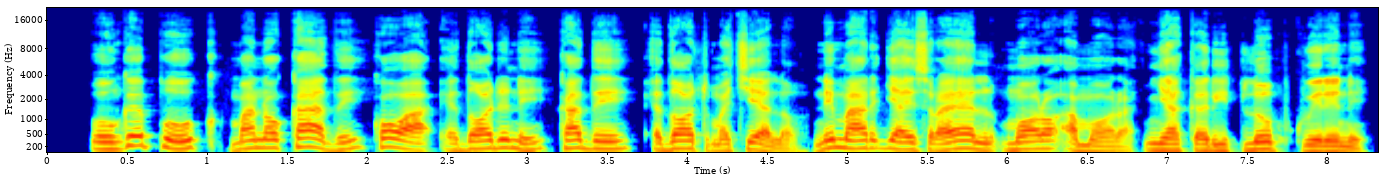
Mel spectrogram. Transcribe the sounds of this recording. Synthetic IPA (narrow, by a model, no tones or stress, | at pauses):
oŋɡepokmanɔkad̪ɪkɔwaʔɛd̪ɔdnɪkad̪ɪɛd̪ɔtmat͡ʃɪɛlɔ̰nɪmard͡ʒaɪsɾaɛlmɔɾɔʔamɔ̰ɾa̰ɲakaɾitlopkweɾenḛ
